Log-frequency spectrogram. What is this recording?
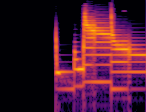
A simple melody line from a softsynth.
